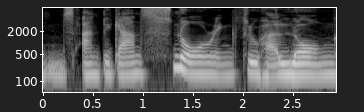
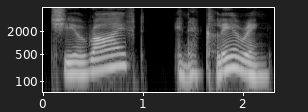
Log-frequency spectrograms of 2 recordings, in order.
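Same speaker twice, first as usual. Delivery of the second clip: ordinary delivery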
